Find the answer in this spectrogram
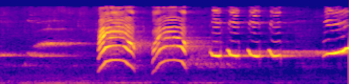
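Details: Black-throated laughingthrush lure song, two loud arched whistles, then a string of short rapid whistled notes ending in a long rising whistle.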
